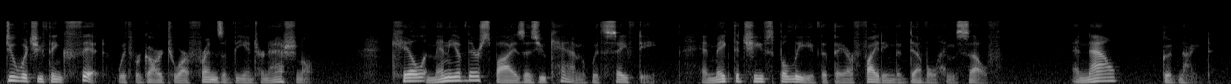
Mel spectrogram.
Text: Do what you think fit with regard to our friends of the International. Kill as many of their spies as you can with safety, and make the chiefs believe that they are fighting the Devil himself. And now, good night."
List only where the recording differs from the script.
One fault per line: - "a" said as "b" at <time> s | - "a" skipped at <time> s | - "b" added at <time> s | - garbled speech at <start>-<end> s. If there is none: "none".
- "as" skipped at 4.2 s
